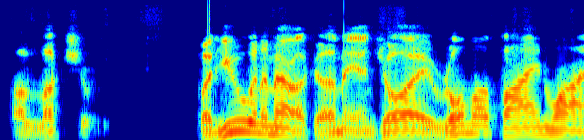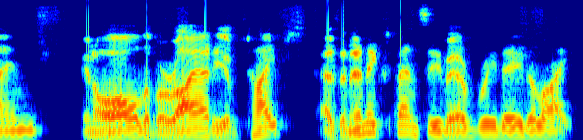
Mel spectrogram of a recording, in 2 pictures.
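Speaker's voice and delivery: ordinary delivery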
